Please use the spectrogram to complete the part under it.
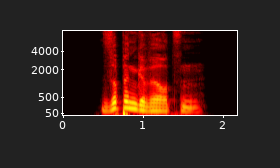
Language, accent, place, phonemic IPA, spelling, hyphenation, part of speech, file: German, Germany, Berlin, /ˈzʊpn̩.ɡəˌvʏrt͡sn̩/, Suppengewürzen, Sup‧pen‧ge‧wür‧zen, noun, De-Suppengewürzen.ogg
- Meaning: dative plural of Suppengewürz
